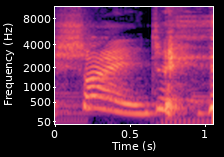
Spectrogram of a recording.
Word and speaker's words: Shink: Audrey Schenk, c'est comme ça qu'on prononce Non, mais je t'aime pareil, c'est Schenk.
